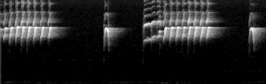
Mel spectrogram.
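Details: Clear-voiced cucak cungkok recorded as a tutor for murai batu, cendet, kacer and konin: a rapid buzzy pulsed rattle, a lone sharp falling chip, a second rattle, then another falling chip.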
